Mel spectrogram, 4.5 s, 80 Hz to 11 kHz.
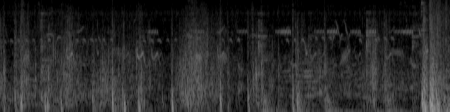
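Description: Horse hooves clip-clop at a steady walking rhythm in the Red Dead Redemption 2 video game, quiet and moderately close, with a short neigh breaking in near the end.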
